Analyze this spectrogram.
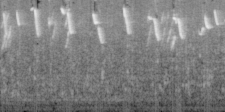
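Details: Saffron finch, a male singing while a female calls to fire him up: a lively run of sharp, high chirps and short downslurred notes, uneven spacing, about two per second, with faint background hiss.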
